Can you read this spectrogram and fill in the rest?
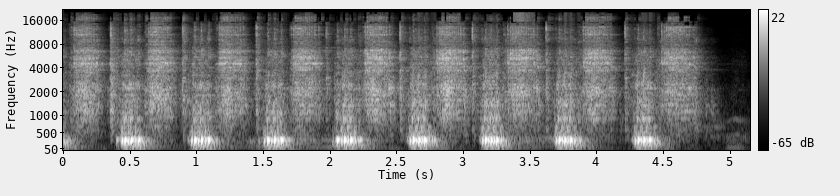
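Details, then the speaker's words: Husqvarna 440 chainsaw about a month old with little use, no start: slow, even recoil pull-over about two a second with no compression bite; gauge reads only 40 psi, low compression, stuck ring suspected. "When I say this thing's got like no compression, I just slapped the recoil back on here, and I mean, you can see, it's nothing."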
